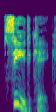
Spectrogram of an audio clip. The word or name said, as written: seedcake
